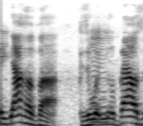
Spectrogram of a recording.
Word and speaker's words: Yahweh: Yahavah, because there wasn't no vowels in between. Or Yahweh. Or Right, it's Yahweh.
